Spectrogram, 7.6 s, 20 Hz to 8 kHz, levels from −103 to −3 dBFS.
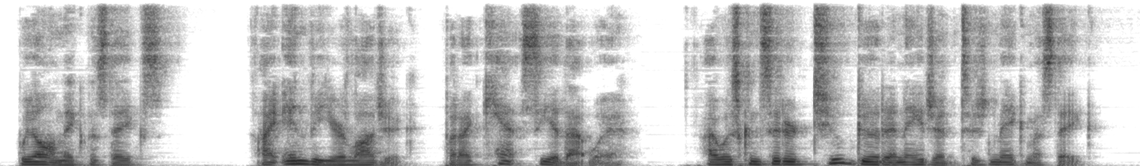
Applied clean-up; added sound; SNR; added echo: neural mask model DeepFilterNet 3.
